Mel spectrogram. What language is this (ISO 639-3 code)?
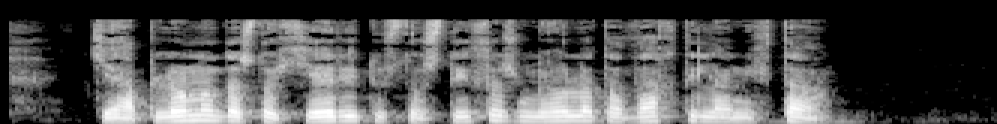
ell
